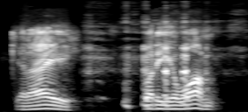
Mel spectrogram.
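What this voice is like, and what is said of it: Weak attempt at Australian accent. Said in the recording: “I can't even do an Australian accent anymore.”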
